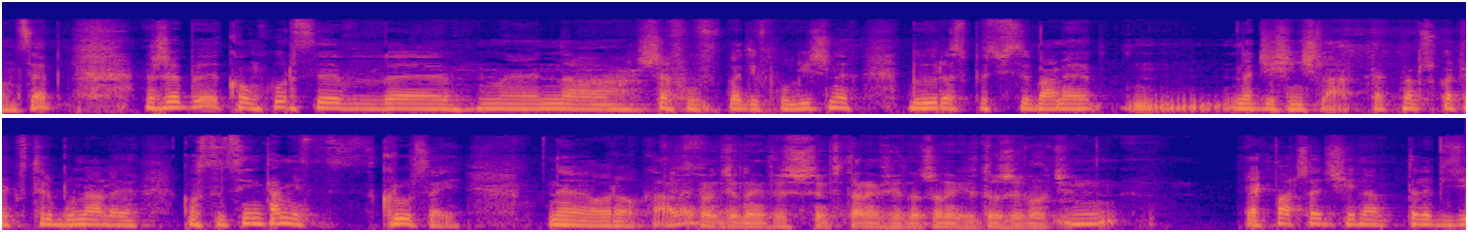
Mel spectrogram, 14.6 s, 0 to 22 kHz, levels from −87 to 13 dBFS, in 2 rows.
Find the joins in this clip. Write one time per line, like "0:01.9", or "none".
0:13.5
